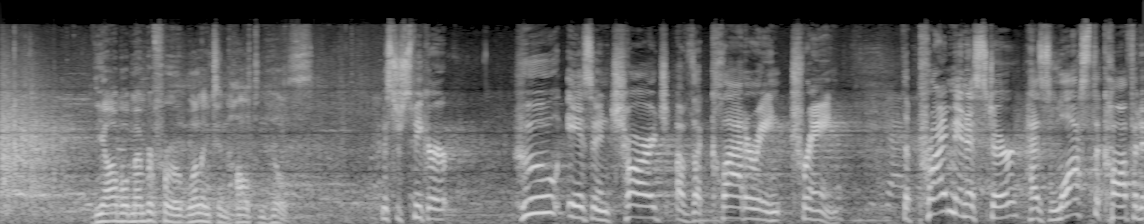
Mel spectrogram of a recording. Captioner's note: some Applause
